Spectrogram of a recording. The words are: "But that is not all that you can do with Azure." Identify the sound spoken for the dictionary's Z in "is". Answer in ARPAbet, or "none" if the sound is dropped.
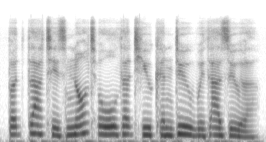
Z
